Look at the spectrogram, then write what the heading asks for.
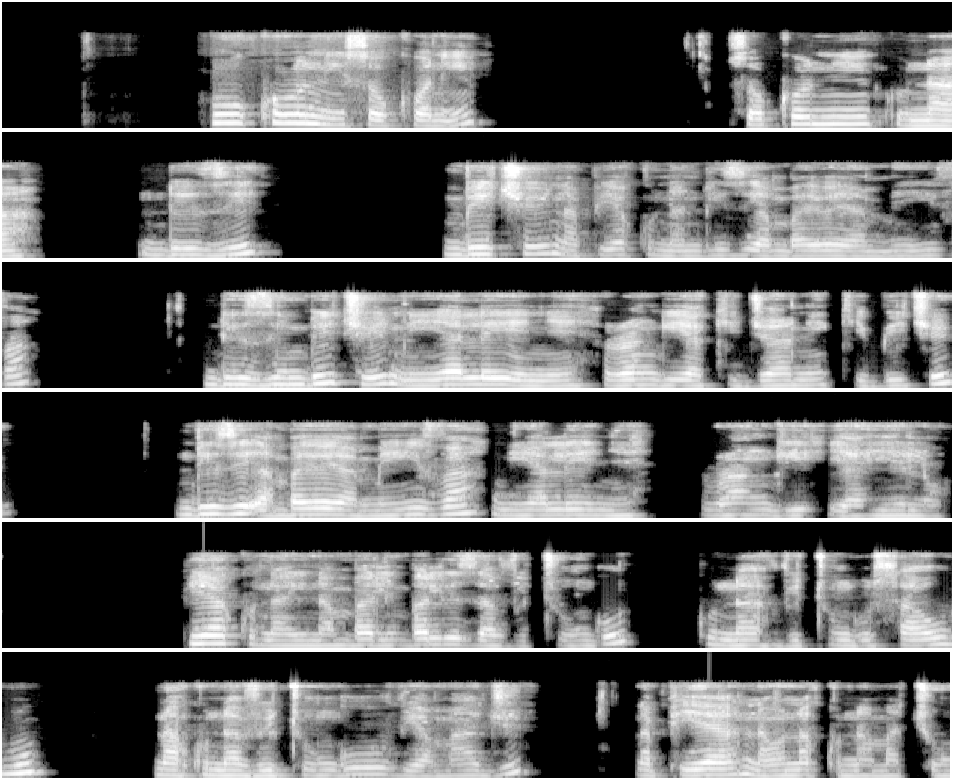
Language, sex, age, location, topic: Swahili, female, 25-35, Kisumu, agriculture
